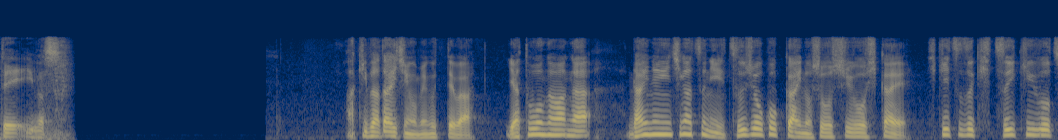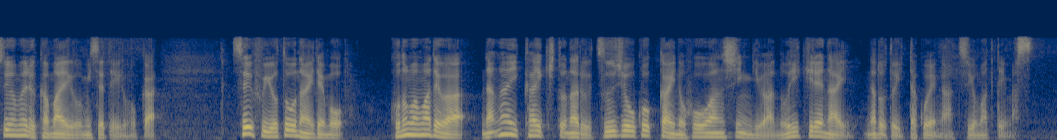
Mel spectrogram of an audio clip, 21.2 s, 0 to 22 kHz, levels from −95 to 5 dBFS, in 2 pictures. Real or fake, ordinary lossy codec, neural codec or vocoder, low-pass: fake; none; vocoder, 22.05 kHz, 80 mel bands, WaveNeXt; 7.2 kHz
